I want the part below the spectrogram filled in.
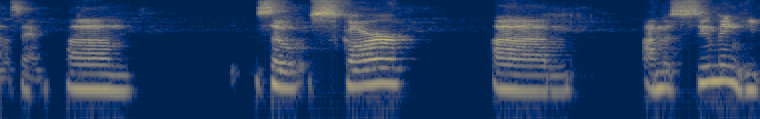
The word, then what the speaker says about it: Skaar: Scar, S-K-A-A-R. – It's like Sakaar, yeah. It's like Scar, but it's spelt in a weird way.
